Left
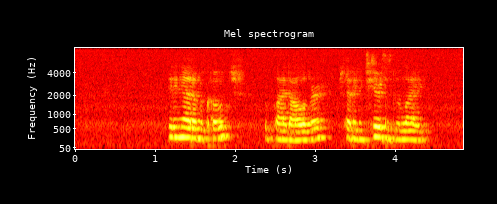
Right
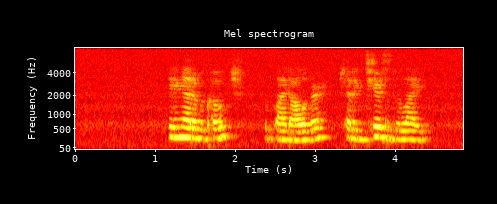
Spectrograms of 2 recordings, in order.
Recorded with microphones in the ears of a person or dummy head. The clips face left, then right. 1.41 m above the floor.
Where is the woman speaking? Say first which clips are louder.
Right 1 dB; 5° left (ahead or behind), 6.5 m.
